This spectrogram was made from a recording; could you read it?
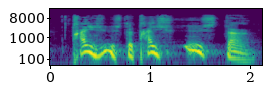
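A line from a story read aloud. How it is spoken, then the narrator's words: Tiny squeak. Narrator (French): couina le minuscule professeur Flitwick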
